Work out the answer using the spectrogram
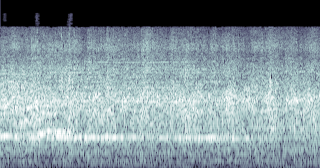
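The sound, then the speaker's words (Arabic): A concert audience at an Umm Kulthum performance at the Azbakeya Garden theatre applauds, a steady, loud wash of clapping with crowd noise mixed in and no break. “وكما تسمعون الجمهور فهو يطلبها بشدة.”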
